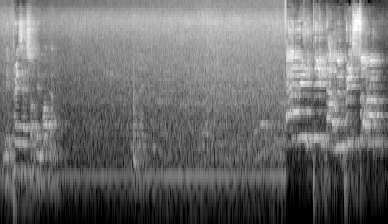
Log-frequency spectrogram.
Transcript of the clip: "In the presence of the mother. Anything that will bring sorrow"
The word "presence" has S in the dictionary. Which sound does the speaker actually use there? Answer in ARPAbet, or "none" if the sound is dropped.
S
